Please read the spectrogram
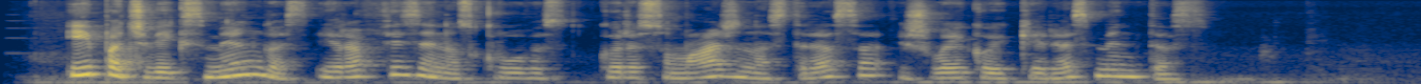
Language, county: Lithuanian, Kaunas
